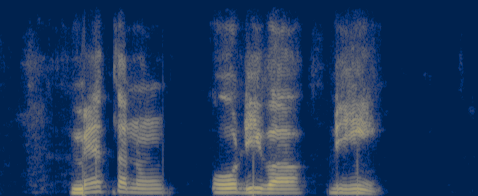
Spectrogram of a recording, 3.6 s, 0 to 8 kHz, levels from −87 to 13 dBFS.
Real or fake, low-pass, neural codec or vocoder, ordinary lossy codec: real; 7.2 kHz; none; Opus, 16 kbps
